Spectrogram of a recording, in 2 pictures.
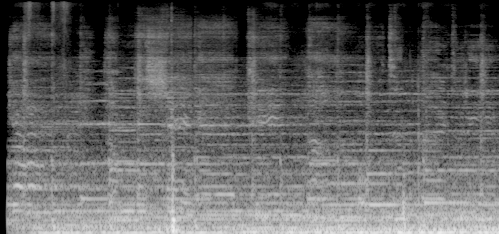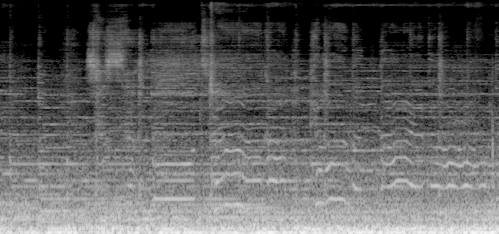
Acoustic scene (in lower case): car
